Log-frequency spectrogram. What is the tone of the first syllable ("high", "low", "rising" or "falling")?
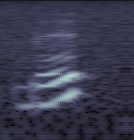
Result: rising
